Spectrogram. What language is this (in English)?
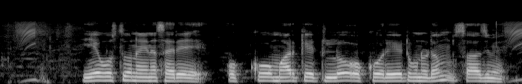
Telugu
